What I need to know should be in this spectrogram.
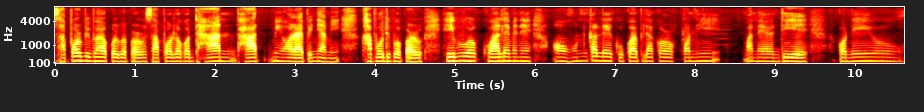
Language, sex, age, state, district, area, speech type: Assamese, female, 45-60, Assam, Dibrugarh, rural, spontaneous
